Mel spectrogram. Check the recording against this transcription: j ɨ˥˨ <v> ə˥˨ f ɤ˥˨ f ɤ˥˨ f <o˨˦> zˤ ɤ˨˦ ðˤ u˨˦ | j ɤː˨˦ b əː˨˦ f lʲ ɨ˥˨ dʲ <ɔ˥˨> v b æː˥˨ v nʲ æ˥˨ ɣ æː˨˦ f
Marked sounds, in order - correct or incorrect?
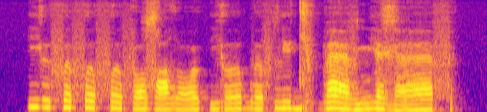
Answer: incorrect: f, incorrect: u˨˦, incorrect: ə˥˨

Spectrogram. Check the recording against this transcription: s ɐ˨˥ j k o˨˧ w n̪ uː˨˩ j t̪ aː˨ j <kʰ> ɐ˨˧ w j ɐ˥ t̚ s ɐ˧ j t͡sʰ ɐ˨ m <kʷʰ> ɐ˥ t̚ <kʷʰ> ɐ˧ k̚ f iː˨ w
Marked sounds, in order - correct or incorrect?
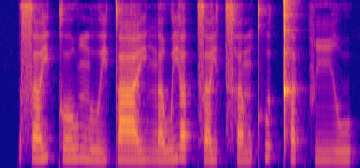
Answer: incorrect: ŋ, correct, incorrect: kʰ

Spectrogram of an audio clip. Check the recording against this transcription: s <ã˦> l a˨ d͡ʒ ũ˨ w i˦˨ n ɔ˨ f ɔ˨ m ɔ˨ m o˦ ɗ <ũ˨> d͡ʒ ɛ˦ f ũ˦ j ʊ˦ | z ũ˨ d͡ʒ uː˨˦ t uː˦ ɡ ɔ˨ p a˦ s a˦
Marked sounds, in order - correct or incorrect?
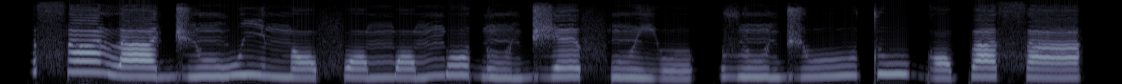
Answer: correct, correct

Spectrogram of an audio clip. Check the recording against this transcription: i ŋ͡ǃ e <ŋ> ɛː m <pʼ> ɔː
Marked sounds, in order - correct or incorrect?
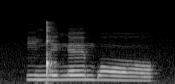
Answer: correct, incorrect: b

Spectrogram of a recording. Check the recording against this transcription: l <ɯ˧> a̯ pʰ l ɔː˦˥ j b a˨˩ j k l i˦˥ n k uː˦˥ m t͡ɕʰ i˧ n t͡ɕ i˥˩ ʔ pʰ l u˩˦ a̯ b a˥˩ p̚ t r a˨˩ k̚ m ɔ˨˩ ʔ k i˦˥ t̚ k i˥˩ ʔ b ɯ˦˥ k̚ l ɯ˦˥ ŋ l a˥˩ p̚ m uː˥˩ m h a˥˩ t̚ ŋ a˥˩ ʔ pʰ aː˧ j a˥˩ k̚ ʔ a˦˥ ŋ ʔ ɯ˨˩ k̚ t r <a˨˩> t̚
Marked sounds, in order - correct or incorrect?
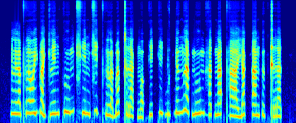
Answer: correct, incorrect: a˦˥

